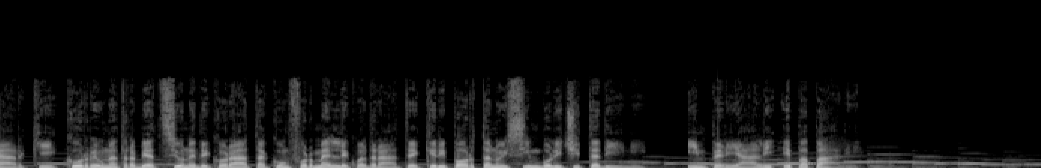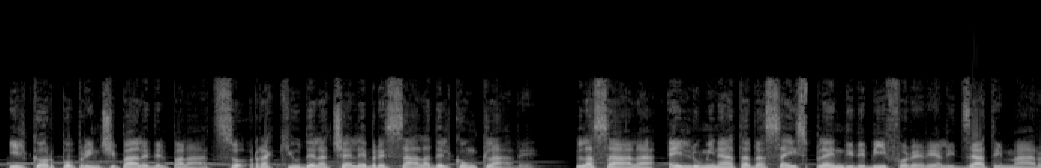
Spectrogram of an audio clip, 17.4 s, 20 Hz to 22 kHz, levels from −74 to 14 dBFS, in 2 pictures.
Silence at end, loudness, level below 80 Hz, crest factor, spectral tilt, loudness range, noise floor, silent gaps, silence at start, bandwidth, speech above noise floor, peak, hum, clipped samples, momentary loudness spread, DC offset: 0 s; -16 LUFS; -36 dBFS; 16 dB; -6 dB/octave; 4 LU; -38 dBFS; none; 0 s; 12.5 kHz; 24 dB; 0 dBFS; none; under 0.1%; 16 LU; under 0.1%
